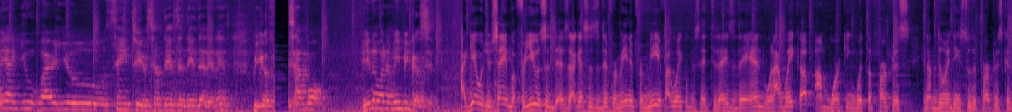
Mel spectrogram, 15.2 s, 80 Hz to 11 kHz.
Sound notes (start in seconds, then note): 4.2 audio skips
